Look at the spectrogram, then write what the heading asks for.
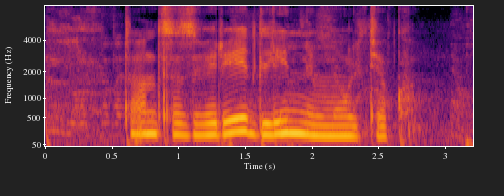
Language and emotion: Russian, neutral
